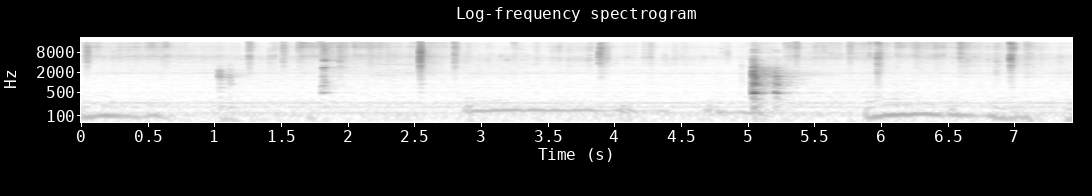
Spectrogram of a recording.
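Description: Kitchen cookware and utensil noise: a few light clicks and one louder clatter with a short ring about five seconds in, over a low hum that comes and goes.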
